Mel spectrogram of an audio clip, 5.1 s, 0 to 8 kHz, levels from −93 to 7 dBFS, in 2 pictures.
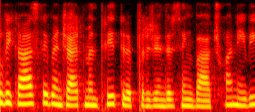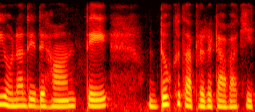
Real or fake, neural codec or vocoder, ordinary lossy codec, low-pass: fake; codec, 16 kHz, 2 kbps, X-Codec, WavLM features, trained on Multilingual LibriSpeech; Opus, 24 kbps; 7.2 kHz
